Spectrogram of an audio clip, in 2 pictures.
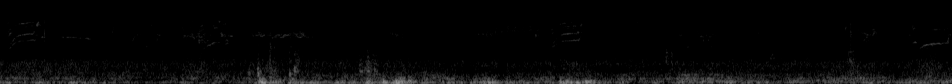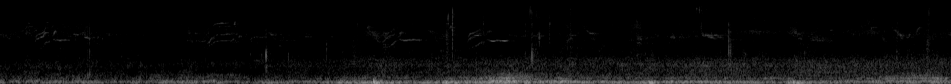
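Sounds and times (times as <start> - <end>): small songbirds chirping: 0.0 - 19.0
low microphone rumble: 9.1 - 19.0.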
